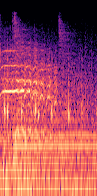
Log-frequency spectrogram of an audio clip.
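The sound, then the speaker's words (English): Hooves of two horses clip-clop steadily on a hard surface as a horse-drawn carriage awkwardly performs a three-point turn and drives away, with a brief whinny and some wheel and harness noise, and no talking. “Cain nodded and dismissed him, pretending to read the Liverpool Echo on his phone as the driver awkwardly performed a three-point turn with two horses and drove away.”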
